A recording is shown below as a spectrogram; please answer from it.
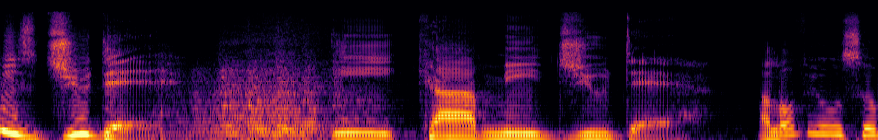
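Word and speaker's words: Ikamijudeh: I am EA Jud. I K A M I J U D E H. That's how to spell it.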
